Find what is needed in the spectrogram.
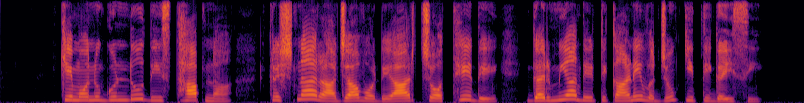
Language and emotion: Punjabi, neutral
